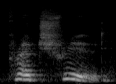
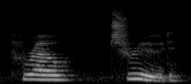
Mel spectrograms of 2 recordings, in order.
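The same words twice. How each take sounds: First: Said in the usual way. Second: "Protrude" broken into two long, separate syllables; slowed-down pronunciation. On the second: Shown as a demonstration. Teacher modelling "Protrude" for the class, slowly, syllable by syllable. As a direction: split "Protrude" slowly into pro and trude. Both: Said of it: "with varying degrees of speed".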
